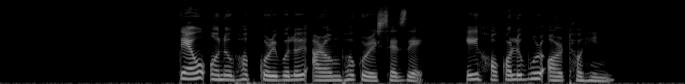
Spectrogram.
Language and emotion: Assamese, neutral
